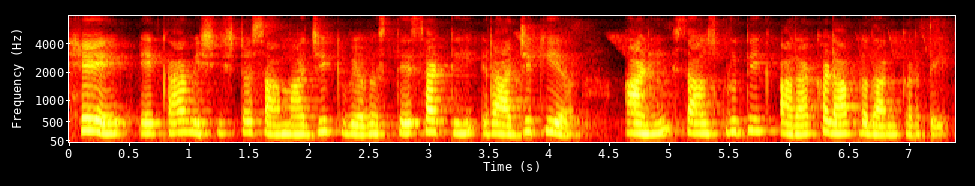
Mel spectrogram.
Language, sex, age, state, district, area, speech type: Marathi, female, 45-60, Maharashtra, Osmanabad, rural, read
